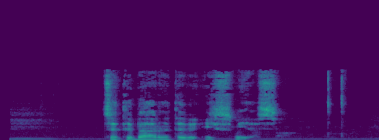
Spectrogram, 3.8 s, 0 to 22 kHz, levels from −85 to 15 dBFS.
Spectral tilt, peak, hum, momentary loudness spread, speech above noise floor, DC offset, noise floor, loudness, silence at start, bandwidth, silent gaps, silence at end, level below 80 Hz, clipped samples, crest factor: -2 dB/octave; -16 dBFS; none; 19 LU; 36 dB; under 0.1%; -71 dBFS; -34 LUFS; 0.15 s; 11.5 kHz; none; 0.35 s; -68 dBFS; under 0.1%; 22 dB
